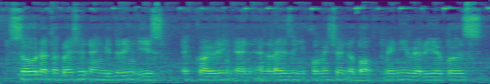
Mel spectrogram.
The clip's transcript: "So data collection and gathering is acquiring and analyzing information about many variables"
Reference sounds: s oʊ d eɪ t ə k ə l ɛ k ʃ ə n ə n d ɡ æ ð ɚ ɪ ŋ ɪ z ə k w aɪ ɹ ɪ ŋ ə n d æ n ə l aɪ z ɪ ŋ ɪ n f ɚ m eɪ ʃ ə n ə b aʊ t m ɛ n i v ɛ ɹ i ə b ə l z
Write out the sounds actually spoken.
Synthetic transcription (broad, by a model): s oʊ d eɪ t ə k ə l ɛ ʃ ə n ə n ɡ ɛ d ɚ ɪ ŋ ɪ s ə k w aɪ ɹ ɪ ŋ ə n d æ n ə l aɪ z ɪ ŋ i n f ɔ m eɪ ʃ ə n ə b aʊ t m ɛ n i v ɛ ɹ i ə b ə l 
